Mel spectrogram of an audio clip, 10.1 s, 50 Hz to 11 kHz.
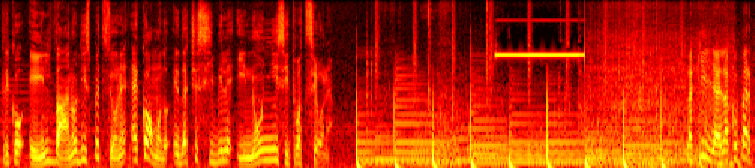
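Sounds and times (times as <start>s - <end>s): background music with steady beat: 4.7s - 10.0s
high electronic beep: 6.6s - 7.9s.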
